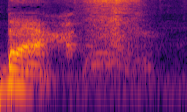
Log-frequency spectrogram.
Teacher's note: would be the voiceless inter dental fricative as in bath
